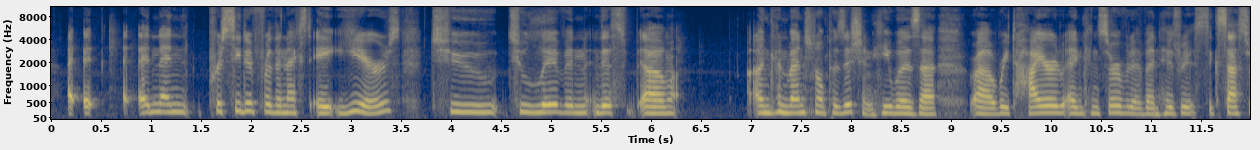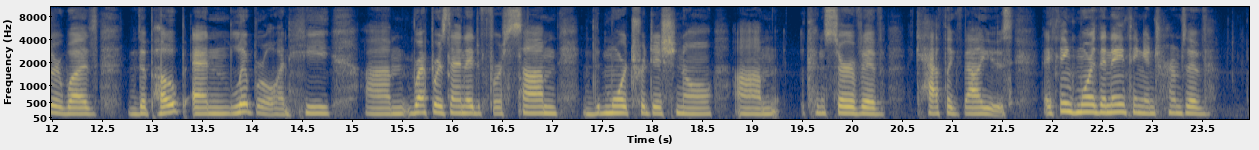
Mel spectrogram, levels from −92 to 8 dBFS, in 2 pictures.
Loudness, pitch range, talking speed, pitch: -19 LUFS, 180-210 Hz, 140 wpm, 195 Hz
